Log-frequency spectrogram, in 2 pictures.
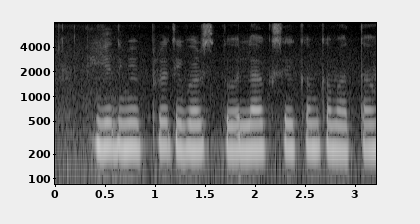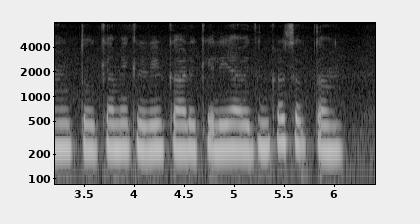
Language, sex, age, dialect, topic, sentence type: Hindi, female, 18-24, Awadhi Bundeli, banking, question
